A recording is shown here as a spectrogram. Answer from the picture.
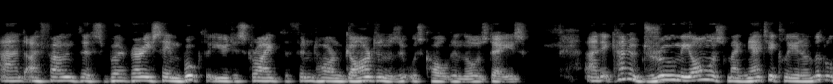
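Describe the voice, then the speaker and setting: The man's pitch is fairly high, with ordinary variation. He talks at a moderate pace. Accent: Scottish. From Scotland. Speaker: ecologist and conservation charity founder. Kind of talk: interview.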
